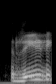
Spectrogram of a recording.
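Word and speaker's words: read: अगर मैं रीड की बात करता हूं, इसकी जो V2 की प्रोनाउंसिएशन होती है वो रेड हो जाती है और V3 आपका रेडी होता है।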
